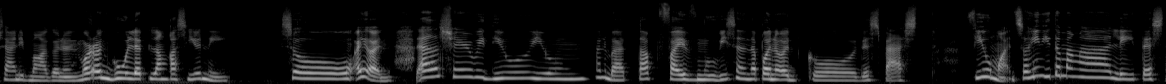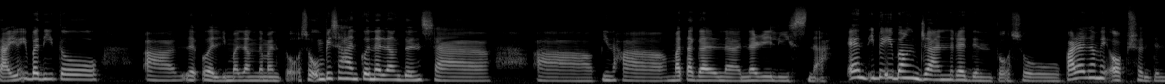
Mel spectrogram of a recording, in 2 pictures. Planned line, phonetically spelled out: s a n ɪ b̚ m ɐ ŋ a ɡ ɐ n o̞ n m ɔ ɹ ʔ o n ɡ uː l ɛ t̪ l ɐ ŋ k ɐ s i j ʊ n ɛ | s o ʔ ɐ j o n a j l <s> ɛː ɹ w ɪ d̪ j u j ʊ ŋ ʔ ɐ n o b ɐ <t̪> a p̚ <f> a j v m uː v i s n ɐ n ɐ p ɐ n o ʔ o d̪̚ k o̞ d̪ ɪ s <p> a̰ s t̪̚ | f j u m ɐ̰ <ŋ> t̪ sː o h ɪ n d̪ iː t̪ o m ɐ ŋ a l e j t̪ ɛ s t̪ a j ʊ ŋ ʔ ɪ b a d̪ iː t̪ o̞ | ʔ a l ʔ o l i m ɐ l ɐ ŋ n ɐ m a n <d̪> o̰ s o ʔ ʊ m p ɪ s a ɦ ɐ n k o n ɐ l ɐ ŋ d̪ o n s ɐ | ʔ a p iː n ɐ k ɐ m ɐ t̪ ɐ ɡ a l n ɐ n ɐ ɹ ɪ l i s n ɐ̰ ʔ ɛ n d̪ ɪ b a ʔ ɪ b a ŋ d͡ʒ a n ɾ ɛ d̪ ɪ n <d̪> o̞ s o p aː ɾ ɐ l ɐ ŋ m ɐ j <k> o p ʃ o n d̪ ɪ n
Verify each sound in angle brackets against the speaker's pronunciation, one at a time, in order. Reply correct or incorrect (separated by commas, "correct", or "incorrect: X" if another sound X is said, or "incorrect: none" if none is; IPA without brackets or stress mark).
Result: incorrect: ʃ, correct, correct, correct, incorrect: n, incorrect: t̪, incorrect: t̪, incorrect: ʔ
